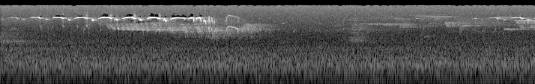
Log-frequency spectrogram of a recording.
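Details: Goldcrest singing in winter: a very high, thin song of quickly repeated wavering motifs ending in a flourish, under three seconds, over steady background hiss.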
